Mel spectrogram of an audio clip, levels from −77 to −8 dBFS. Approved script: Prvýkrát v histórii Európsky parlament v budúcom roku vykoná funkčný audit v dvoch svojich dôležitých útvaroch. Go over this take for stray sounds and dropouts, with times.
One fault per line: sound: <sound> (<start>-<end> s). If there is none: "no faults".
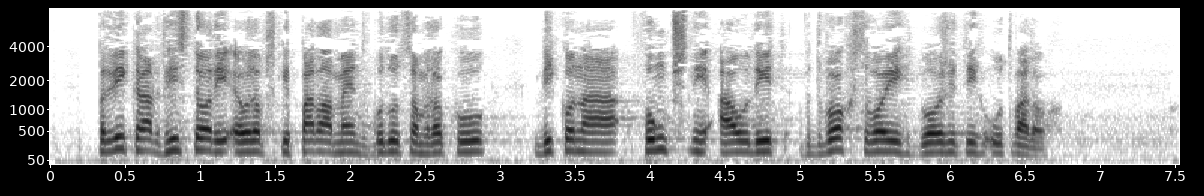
no faults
